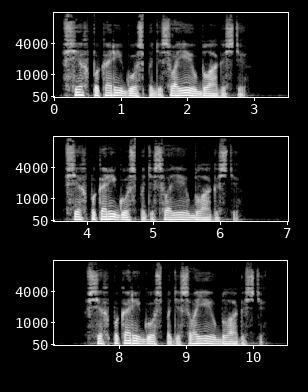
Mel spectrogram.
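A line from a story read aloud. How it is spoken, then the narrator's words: Old man whispering. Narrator (Russian): старец шептал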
